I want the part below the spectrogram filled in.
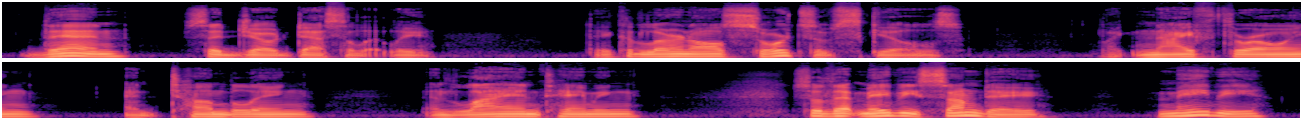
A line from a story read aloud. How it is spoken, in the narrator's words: added Nancy miserably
